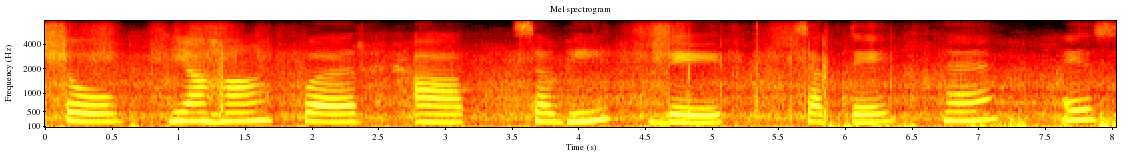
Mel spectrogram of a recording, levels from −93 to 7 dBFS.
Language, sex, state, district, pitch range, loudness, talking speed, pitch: Hindi, male, Chandigarh, Chandigarh, 215-245 Hz, -14 LUFS, 65 wpm, 230 Hz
